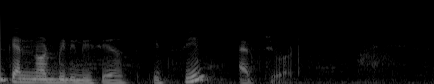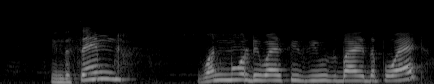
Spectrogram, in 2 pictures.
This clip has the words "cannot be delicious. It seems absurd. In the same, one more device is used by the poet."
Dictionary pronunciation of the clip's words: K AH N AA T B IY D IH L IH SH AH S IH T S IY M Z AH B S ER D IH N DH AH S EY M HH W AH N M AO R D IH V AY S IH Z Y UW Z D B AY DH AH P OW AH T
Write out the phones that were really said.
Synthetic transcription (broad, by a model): K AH N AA T B IY D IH L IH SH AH S IH T S IY M AH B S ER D IH N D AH S EY M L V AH N M AO R D IH V AY S IH Z Y UW Z D B AY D AH P OW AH T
